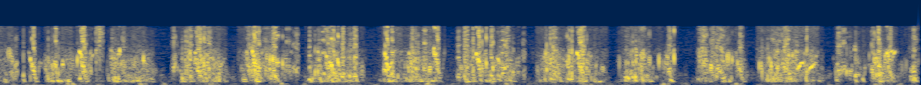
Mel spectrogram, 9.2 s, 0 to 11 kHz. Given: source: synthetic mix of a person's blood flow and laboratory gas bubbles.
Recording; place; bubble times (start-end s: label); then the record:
Doppler ultrasound of blood flow; subclavian vein
0.00-1.60 s: bubbles
1.74-2.31 s: bubbles
2.41-3.02 s: bubbles
3.08-3.69 s: bubbles
3.80-4.47 s: bubbles
4.57-5.25 s: bubbles
5.38-6.11 s: bubbles
6.19-6.81 s: bubbles
6.98-7.51 s: bubbles
7.59-8.27 s: bubbles
8.36-9.22 s: bubbles
From the record:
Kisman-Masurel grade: 444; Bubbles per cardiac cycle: continuous sound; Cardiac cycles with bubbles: 100%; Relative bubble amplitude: maximal (0.775 to 0.999); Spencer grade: 4 (maximum detectable bubble signal sounding continuously throughout systole and diastole of every cardiac period, and overriding the amplitude of the normal cardiac signals); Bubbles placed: anywhere in the cardiac cycle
